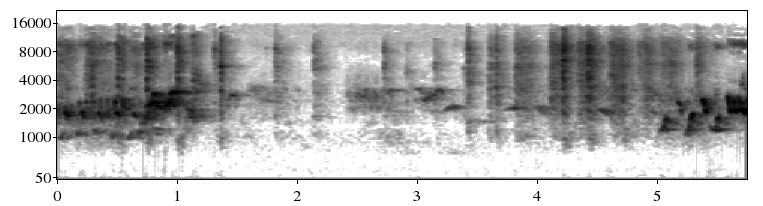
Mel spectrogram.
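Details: White-rumped shama (murai batu) of Bahorok origin, tail 33 cm: bursts of rich warbling separated by a quieter middle stretch, with steady clicking noise in the background.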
